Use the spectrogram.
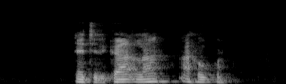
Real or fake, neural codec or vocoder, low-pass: real; none; 7.2 kHz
